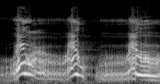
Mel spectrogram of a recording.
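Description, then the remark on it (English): A person imitates a corgi barking, three sharp, yappy barks spaced roughly evenly, loud with a slightly whiny, rising-then-falling pitch. “Can you do a can you do a corgi or something like that?”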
